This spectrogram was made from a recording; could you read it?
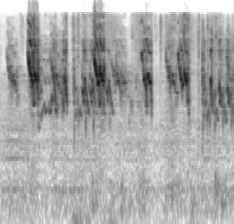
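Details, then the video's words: Pet budgerigars, an Australian parakeet kept as a flock, giving mating calls meant to stimulate breeding: bursts of harsh, buzzy chirps and squawks broken by short pauses, with a low hum underneath. "muhabbet kuşu kızıştırma sesi muhabbet kuşu sesi muhabbet kuşu çiftleştirme sesi صوت تزاوج طيور الحب"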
